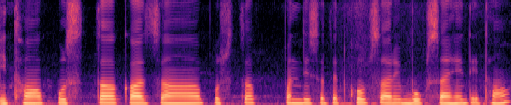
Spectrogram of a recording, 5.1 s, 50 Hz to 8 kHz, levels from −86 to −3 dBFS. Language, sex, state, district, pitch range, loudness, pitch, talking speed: Marathi, female, Maharashtra, Nagpur, 230-255 Hz, -18 LUFS, 250 Hz, 115 wpm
